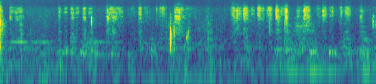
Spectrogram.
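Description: Pen or marker scratching out handwritten notes for an engineering science moments problem, a steady run of soft strokes with faint background hum, no talking.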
